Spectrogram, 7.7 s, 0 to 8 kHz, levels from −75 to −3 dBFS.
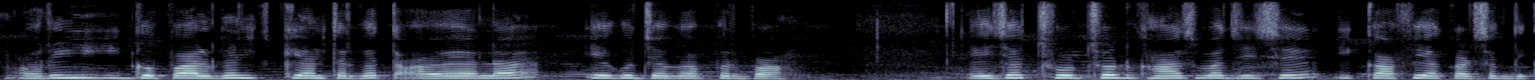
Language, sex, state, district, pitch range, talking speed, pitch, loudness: Bhojpuri, female, Bihar, Gopalganj, 225-250 Hz, 135 wpm, 235 Hz, -25 LUFS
